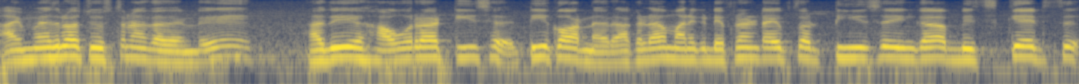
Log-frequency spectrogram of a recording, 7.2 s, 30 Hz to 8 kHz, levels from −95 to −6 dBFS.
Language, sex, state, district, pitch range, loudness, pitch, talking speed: Telugu, male, Andhra Pradesh, Krishna, 155-180 Hz, -15 LUFS, 175 Hz, 135 wpm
